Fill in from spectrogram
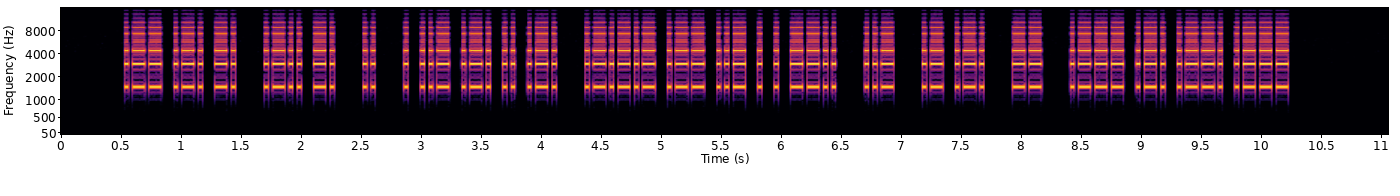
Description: Morse code, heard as electronic beeps, machine-sent, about 35 wpm, 1480 Hz. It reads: WRN LN I EURIR .WUEEZ U AR M JRPJ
